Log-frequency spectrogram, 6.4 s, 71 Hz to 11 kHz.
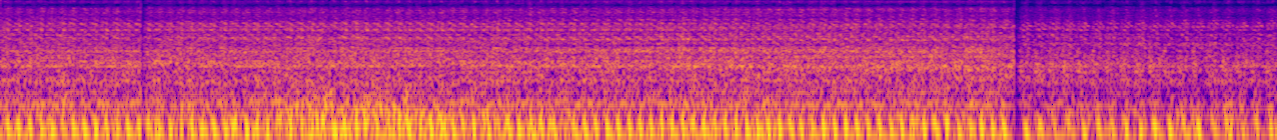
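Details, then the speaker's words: Single-cylinder motorcycle (apparently the BMW G 310 GS, started for comparison with the Himalayan 452) idling with the microphone close to the engine: a deep, even thump with no ticking or tapping, so the idle is normal and healthy. "at least to my years this is more pleasant to hear so it's a bulletproof engine"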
